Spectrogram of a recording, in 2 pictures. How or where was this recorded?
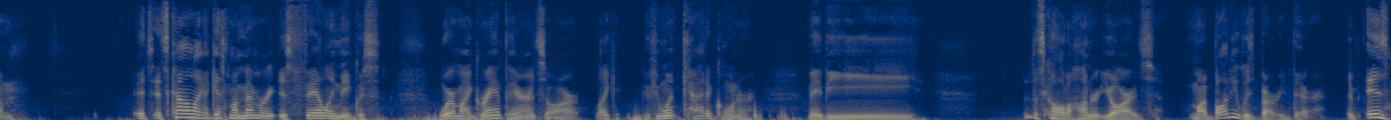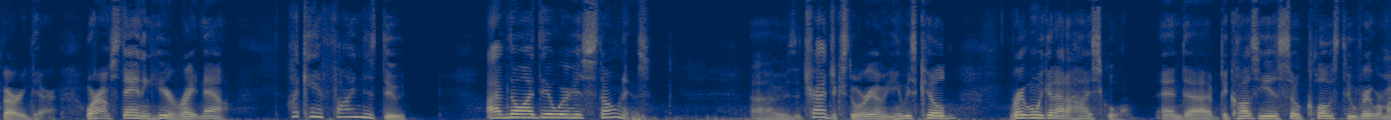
outdoors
